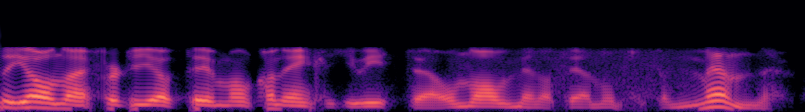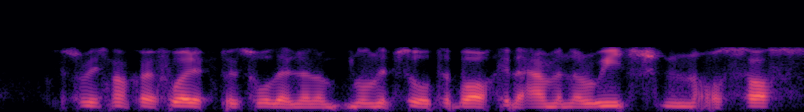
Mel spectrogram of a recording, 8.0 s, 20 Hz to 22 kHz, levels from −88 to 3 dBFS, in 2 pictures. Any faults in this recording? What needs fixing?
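The speech path runs through a Codec 2 vocoder for the whole clip, at a quality that fits its top 3.2 kbit/s mode. Instead of carrying the waveform, the codec sends only pitch, voicing, energy and a coarse spectral envelope, and the decoder rebuilds the voice from sine waves. The result is heavily damaged speech that sounds robotic and buzzy, squeezed into a narrow line band of about 250 Hz to 3.7 kHz with nothing above 3.8 kHz. To prevent it, capture or route the source over a waveform-preserving wideband path rather than a low-rate digital-radio vocoder.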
